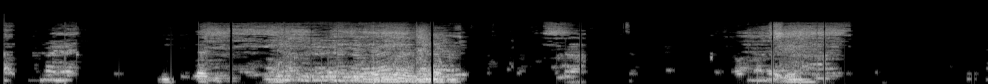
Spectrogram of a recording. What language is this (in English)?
Swahili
